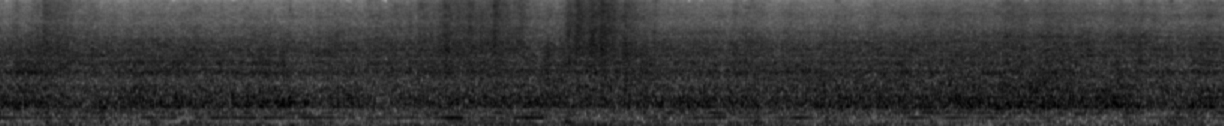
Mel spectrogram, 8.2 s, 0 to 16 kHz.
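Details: Bd264 481 coach (built 1979), worn Görlitz V bogies long since overhaul, evening express on uneven line 190 between Hluboká nad Vltavou and Číčenice; loud rolling roar with constant clattering rattle from slack bouncing brake rigging.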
